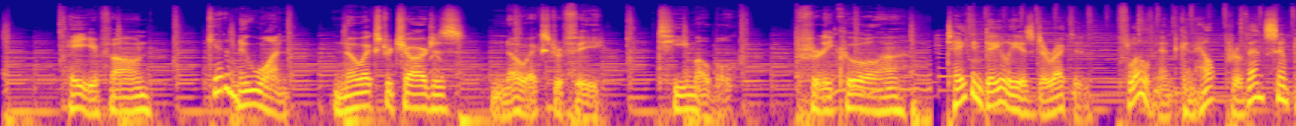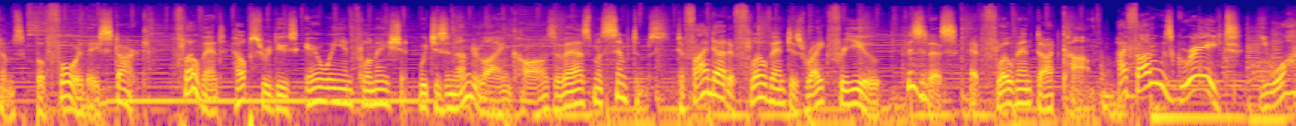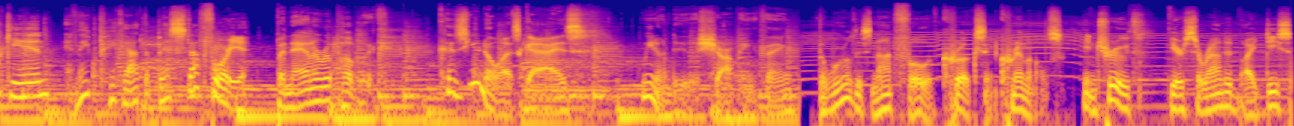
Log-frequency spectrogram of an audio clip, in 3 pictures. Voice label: Commercial Sampler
